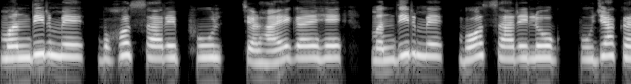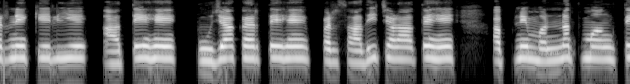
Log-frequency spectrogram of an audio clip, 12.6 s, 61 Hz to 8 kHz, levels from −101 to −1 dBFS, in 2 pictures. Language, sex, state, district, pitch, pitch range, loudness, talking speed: Hindi, female, Bihar, Lakhisarai, 275 Hz, 260-280 Hz, -16 LUFS, 140 wpm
